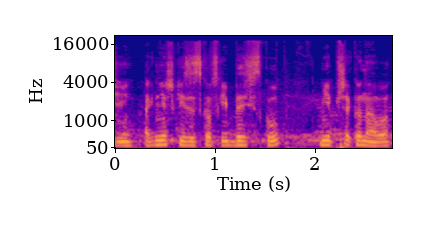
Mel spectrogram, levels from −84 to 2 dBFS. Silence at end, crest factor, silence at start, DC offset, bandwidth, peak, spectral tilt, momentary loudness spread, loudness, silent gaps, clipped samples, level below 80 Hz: 0 s; 14 dB; 0 s; under 0.1%; 18 kHz; -8 dBFS; -5.5 dB/octave; 4 LU; -22 LUFS; none; under 0.1%; -44 dBFS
